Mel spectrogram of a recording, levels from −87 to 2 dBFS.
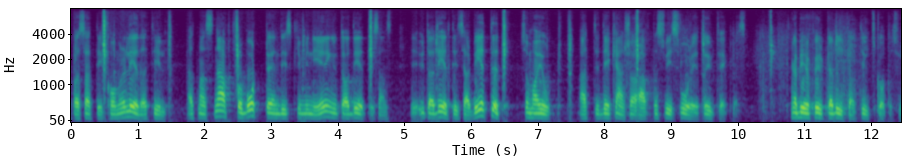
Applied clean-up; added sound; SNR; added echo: neural mask model RNNoise.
